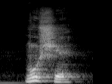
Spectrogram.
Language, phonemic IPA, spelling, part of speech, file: Dutch, /ˈmusjə/, moesje, noun, Nl-moesje.ogg
- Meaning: diminutive of moes; mom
